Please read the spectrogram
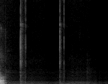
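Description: Two faint computer mouse clicks, under a second apart.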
